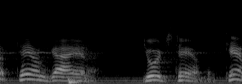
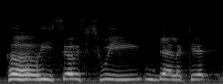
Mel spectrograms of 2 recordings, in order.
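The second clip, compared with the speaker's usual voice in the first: louder, put-on admiring coo; mock gushing; 2 semitones higher, 6 dB louder than usual. Preacher mimicking everybody praising the grinning pastor, mock gushing. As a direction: gush in imitation of adoring fans.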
